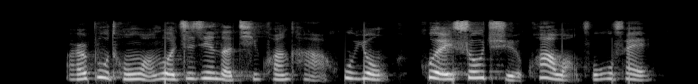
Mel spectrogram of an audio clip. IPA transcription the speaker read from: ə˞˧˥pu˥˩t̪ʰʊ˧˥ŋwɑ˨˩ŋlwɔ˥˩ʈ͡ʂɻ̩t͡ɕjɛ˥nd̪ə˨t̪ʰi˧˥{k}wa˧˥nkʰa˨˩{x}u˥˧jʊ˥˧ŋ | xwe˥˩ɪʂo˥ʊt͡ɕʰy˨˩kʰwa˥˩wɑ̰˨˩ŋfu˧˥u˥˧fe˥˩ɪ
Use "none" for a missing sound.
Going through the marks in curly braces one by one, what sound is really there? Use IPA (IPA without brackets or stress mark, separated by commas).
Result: kʰ, x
